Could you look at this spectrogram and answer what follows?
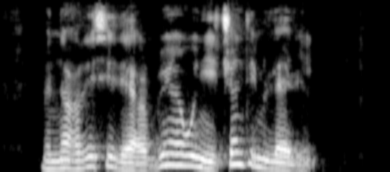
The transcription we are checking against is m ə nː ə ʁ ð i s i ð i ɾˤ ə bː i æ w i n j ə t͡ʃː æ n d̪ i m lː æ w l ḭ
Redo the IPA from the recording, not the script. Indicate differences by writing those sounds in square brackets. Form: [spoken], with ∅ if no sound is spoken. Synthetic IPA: m ə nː ə ʁ ð i s i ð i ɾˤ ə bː i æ w i n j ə t͡ʃː æ n [t̪] i m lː æ [∅] l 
